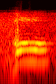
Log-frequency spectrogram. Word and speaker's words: Boule: known as Boule, pronounced Boule.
